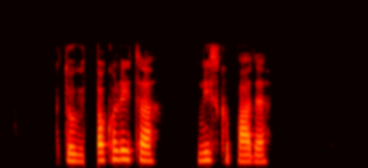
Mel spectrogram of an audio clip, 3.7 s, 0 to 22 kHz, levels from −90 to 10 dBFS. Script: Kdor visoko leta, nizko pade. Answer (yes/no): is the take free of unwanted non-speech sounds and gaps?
no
